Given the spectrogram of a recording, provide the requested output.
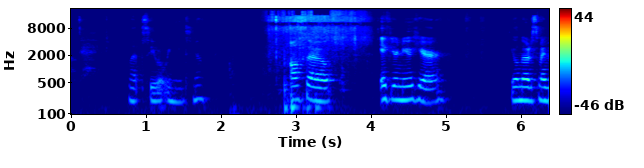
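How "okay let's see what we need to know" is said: whispered to herself. Real, not acted. Talking to herself before the reading.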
